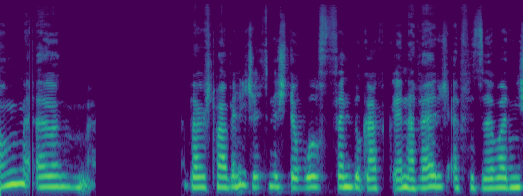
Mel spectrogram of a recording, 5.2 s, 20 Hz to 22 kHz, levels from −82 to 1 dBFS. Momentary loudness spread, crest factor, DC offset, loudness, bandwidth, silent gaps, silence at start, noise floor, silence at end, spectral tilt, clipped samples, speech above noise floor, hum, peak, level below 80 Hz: 6 LU; 16 dB; under 0.1%; -23 LUFS; 17.5 kHz; 0.96-1.81 s, 3.83-3.89 s; 0 s; under -90 dBFS; 0 s; -6 dB/octave; under 0.1%; over 68 dB; none; -8 dBFS; -72 dBFS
